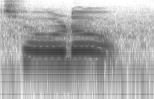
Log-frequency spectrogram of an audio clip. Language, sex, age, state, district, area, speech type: Hindi, female, 30-45, Uttar Pradesh, Azamgarh, urban, read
